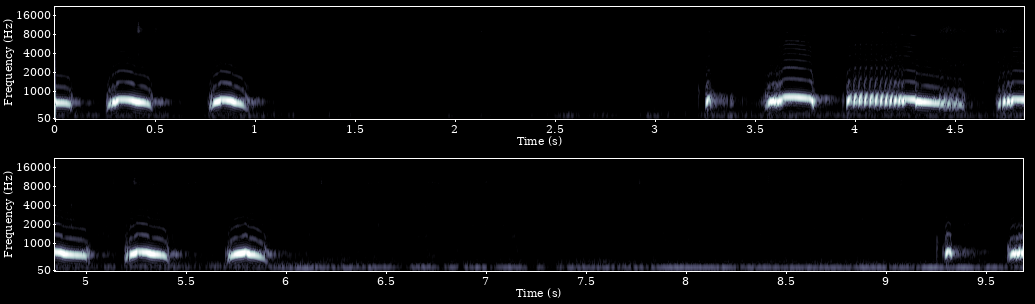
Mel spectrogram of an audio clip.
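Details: Spotted dove calling, used as a lure to make other doves call: short hollow coos, two at first, then after a pause a run of six rhythmic coos, with a low hum in the background.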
